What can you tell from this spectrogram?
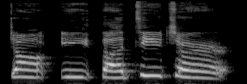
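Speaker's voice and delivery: slow, loud, drawn-out ending; dramatic slow climax. A narrator's reading. Sammy reciting the big lesson, slow and loud. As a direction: land the last line hard and slow.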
